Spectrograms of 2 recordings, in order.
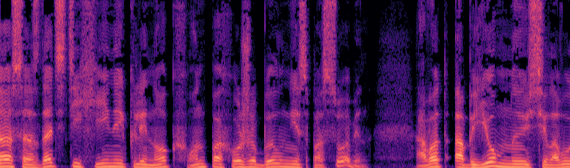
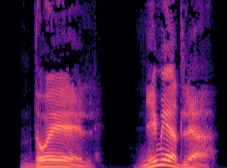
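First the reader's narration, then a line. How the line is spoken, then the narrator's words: Roaring. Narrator (Russian): взревел Дали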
